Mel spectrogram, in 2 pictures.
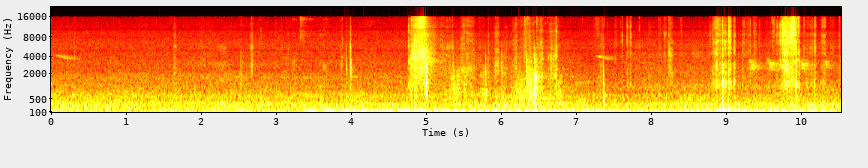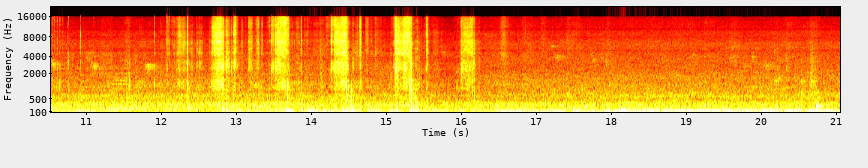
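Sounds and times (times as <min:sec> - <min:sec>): low steady hum: 0:00.0 - 0:21.0
handling rustles and scrapes: 0:04.8 - 0:10.8, 0:11.5 - 0:16.7.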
